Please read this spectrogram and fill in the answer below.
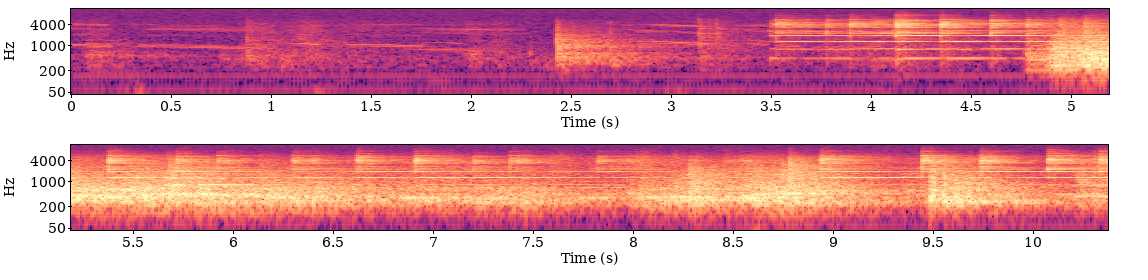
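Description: An electric school bell starts ringing about two and a half seconds in and keeps ringing, signalling the break. From about five seconds in, the loud scrape and clatter of boys pushing back wooden chairs and desks and getting up joins it.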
